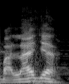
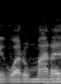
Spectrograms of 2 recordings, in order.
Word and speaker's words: Valhalla: Hay un capítulo en el que le dicen Valaya, porque técnicamente podría pronunciarse así. En otro episodio el narrador lo dice como Guarumara, porque Guarumara es lo más cercano a la pronunciación en japonés de Valhalla. Entonces es Palacio Guarumara, Guarujara, Valaya, y creo que nunca le dicen Valhalla.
